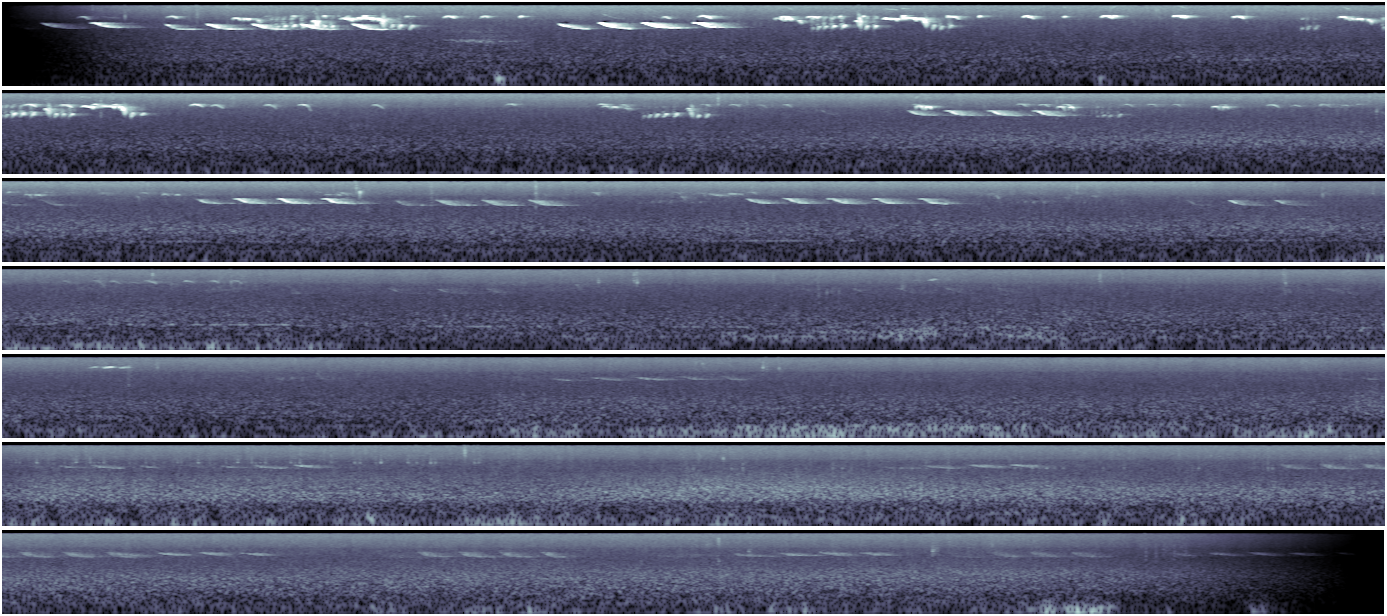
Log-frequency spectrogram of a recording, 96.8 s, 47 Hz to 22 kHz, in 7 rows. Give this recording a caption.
Metsä, kevät, huhtikuu, lintuja / Forest in early spring, april, trees whispering in the wind, rustling, birds, tits, a willow tit
Alussa tiaisia lähellä (hömötiainen), sitten vähän lintuja kauempana ja pientä rapinaa. Tuuli humisee puissa.
Paikka/Place: Suomi / Finland / Vihti, Haapakylä
Aika/Date: 09.04.1976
